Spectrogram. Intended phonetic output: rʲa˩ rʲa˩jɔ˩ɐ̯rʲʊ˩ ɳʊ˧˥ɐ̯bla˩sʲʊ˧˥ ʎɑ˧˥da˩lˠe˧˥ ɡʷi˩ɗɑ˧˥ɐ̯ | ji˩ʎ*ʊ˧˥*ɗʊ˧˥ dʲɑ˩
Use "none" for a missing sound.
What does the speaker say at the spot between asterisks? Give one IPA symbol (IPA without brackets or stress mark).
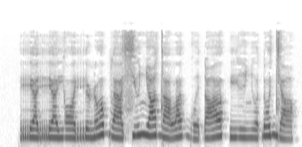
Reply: ʊ˩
